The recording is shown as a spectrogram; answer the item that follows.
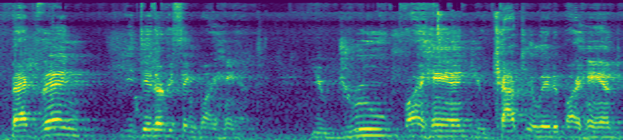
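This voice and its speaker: Fairly high pitch from a man, with noticeable background noise and audible room echo. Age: 60s. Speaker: HVAC engineer and company trainer. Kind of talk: training lecture. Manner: casual, conversational.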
